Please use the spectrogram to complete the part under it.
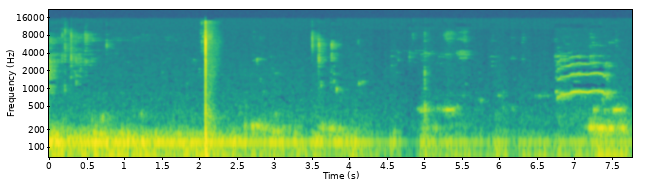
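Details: Persian cat in a cattery indoors in Pakistan gives a short rising meow near the end, after scattered clicks, rustling and a sharp knock, over a steady low hum.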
